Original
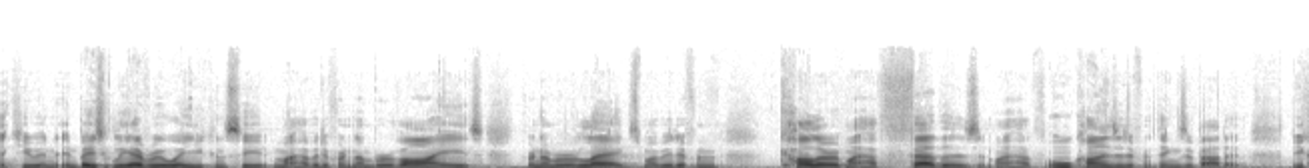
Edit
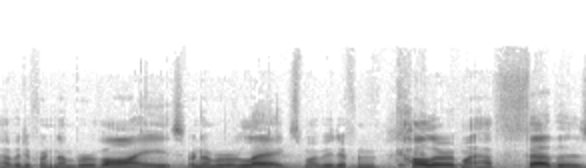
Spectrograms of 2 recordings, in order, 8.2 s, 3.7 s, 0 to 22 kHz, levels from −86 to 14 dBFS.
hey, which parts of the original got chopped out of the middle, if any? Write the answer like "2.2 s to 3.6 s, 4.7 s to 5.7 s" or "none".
3.0 s to 3.2 s, 4.5 s to 4.8 s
